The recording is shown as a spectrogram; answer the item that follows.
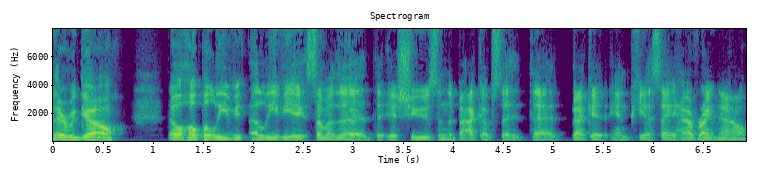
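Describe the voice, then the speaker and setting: Here is a man with an unremarkable speaking voice. His pitch is fairly low and his pace moderate. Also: ordinary pitch variation. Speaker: podcast co-host. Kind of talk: casual chat.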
